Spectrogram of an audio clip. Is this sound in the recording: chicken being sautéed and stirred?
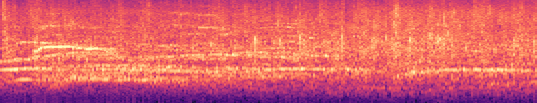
no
